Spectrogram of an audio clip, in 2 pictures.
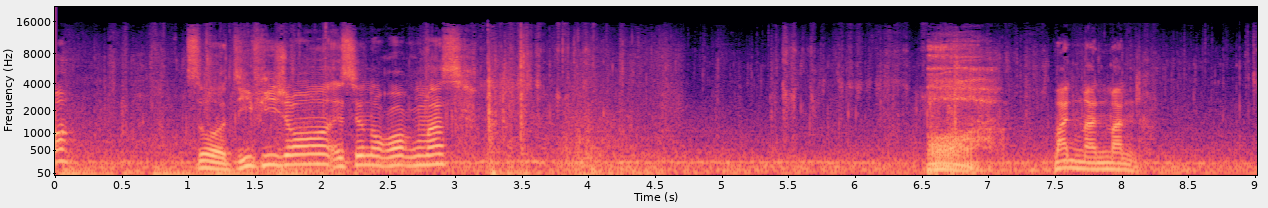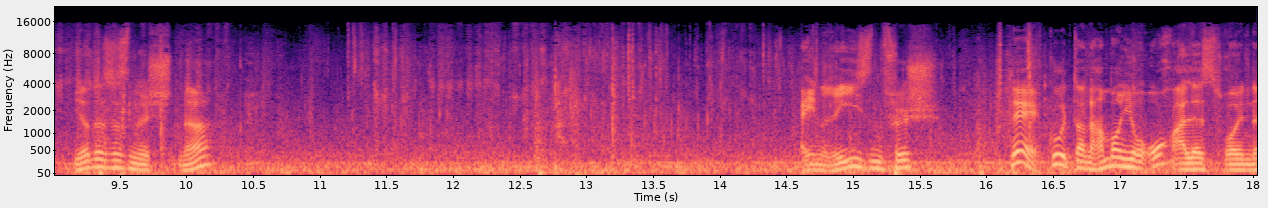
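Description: A man talks with animation through a close microphone.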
